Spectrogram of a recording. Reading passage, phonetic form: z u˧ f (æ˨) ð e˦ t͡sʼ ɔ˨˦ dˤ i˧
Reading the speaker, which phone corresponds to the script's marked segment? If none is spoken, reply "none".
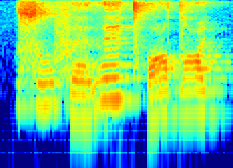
ɛ˨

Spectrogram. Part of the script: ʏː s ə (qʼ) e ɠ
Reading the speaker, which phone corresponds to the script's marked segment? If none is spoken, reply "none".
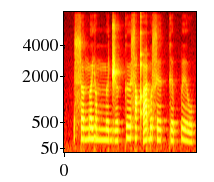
qʼ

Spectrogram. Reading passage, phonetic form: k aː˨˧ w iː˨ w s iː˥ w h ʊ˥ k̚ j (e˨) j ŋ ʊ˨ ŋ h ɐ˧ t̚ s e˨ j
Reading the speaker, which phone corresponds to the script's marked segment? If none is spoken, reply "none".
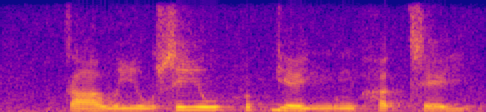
e˨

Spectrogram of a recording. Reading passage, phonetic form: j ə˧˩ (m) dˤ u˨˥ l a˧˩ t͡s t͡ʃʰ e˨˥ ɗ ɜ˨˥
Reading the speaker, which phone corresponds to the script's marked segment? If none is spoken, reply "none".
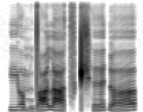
m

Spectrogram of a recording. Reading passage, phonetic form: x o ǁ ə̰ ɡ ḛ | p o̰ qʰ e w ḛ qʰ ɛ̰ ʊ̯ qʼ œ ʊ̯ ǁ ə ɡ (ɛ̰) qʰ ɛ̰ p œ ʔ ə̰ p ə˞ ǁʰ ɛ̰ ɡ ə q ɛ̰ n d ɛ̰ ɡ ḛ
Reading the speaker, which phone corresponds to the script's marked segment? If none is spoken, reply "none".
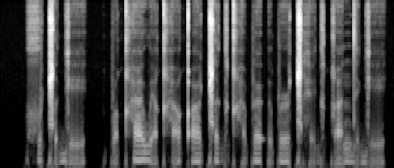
ə̰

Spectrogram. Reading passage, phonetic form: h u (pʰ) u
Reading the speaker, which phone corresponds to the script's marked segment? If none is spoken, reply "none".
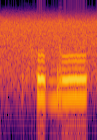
b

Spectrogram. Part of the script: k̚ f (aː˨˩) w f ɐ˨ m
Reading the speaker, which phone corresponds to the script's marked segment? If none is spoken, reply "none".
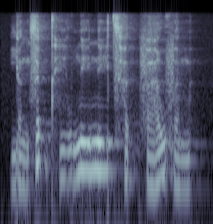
aː˨˥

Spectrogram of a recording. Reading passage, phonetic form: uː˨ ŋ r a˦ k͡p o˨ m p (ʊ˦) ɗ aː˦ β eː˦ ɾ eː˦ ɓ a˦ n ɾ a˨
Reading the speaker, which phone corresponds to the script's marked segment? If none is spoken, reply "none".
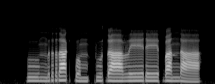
u˦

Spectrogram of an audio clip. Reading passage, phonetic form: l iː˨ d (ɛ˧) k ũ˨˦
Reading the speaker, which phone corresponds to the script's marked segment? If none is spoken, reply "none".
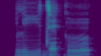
ɛ˧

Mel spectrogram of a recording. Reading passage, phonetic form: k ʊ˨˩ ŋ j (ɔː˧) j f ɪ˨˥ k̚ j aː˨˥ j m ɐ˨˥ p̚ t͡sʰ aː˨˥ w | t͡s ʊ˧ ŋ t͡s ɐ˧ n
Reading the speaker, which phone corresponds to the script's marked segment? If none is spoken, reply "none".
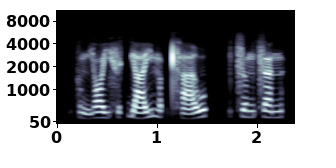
ɔː˨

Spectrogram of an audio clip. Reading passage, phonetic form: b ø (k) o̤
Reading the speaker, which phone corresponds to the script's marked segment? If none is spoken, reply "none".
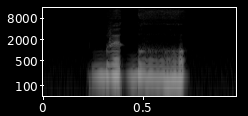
ɠ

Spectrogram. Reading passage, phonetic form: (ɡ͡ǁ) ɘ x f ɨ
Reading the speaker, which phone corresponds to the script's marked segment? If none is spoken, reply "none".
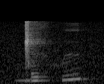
ɡ͡ǁ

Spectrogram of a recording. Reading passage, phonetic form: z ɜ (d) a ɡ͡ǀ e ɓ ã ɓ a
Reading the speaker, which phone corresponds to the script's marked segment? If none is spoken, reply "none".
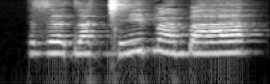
d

